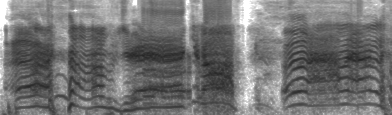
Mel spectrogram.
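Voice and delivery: loud hammed-up moaning; slow loud hammy groaning; mock moaning. Joke moaning bit.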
